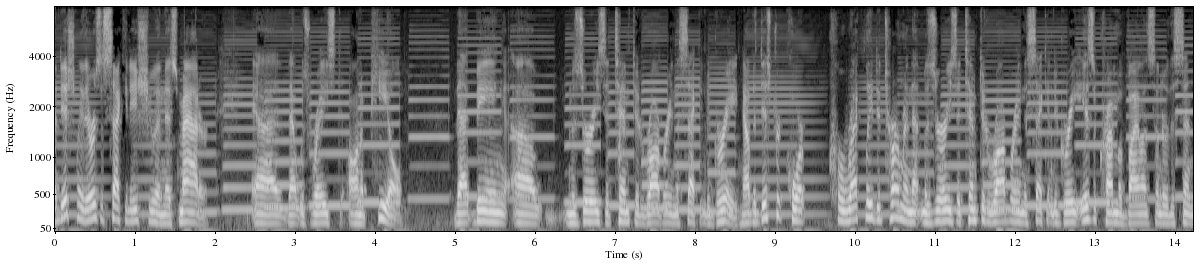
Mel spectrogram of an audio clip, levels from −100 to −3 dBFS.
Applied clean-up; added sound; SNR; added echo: none; Wind instrument, woodwind instrument; 10 dB; none.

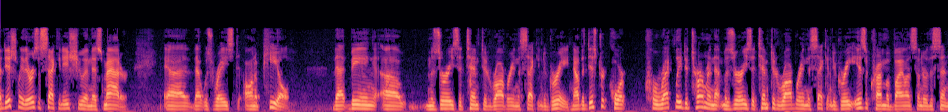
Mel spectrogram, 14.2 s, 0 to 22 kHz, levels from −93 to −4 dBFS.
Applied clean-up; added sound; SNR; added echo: none; none; none; none.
